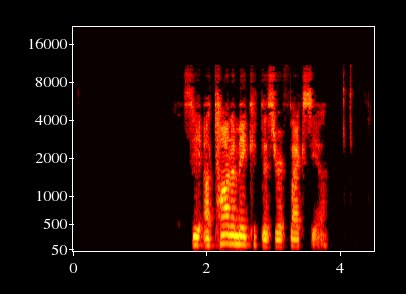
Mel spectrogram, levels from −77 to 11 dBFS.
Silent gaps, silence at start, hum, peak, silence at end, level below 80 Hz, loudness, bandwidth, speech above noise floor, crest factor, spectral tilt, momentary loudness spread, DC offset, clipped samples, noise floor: none; 1.7 s; none; 0 dBFS; 0.7 s; -66 dBFS; -16 LUFS; 11.5 kHz; over 74 dB; 18 dB; -3.5 dB/octave; 15 LU; under 0.1%; under 0.1%; under -90 dBFS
